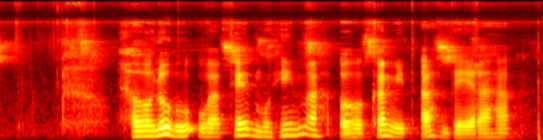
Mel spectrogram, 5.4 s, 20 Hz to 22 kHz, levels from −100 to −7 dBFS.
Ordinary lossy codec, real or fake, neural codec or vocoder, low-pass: none; real; none; none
